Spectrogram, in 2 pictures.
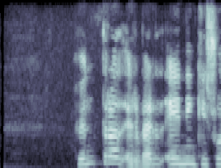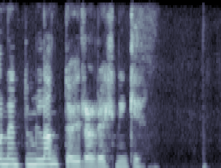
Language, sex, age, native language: Icelandic, female, 50-59, Icelandic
